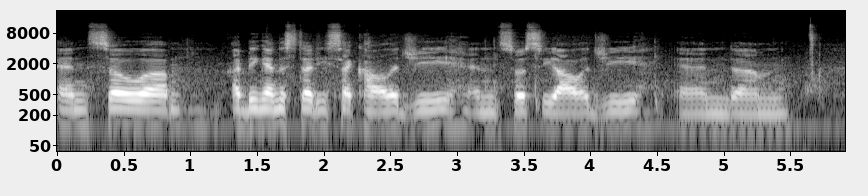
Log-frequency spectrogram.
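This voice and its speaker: Medium-pitched male voice, flat and monotone, at a fairly slow pace, with big swings in loudness and noticeable background noise. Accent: American. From United States. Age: 50s. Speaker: scholar of psychedelics and religion. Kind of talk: interview. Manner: halting, many fillers.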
